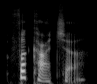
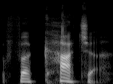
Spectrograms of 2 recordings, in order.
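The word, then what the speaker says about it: focaccia: And finally, the delicious bread fakatcha. F O C C A C I A. Here the CCI makes a ch sound and that first a is a schwa. So it's fkatcha.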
